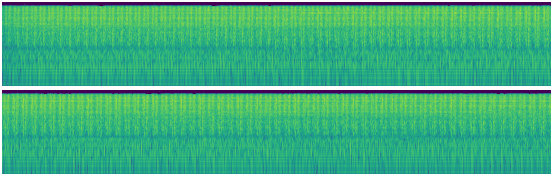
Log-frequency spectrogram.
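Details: Model triple expansion steam engine, water pump and loud vacuum pump disconnected: quick, even exhaust chuffs and light mechanical patter at a steady pace, no knocks standing out; engine runs smoothly.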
